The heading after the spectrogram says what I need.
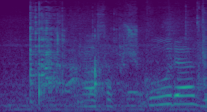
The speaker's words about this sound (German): schaufelt dampfende Muscheln auf einen Teller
